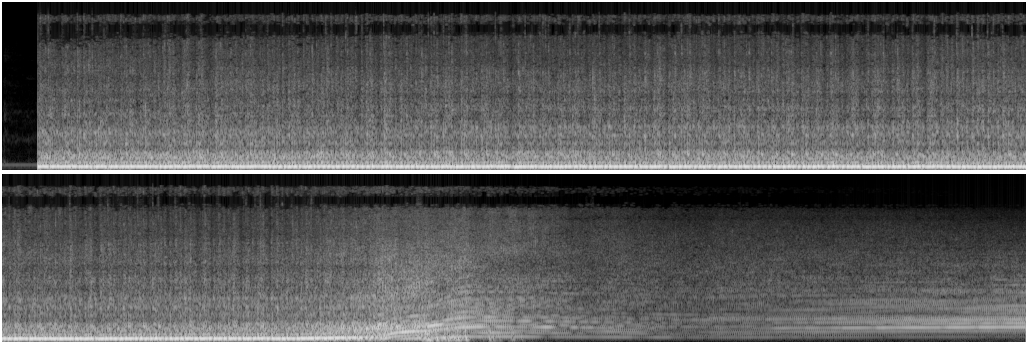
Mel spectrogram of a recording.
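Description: A drag race car idles loud and steady at the start line with a low, droning engine, then launches about seventeen seconds in with a rising, revving roar that fades as the car pulls away.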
